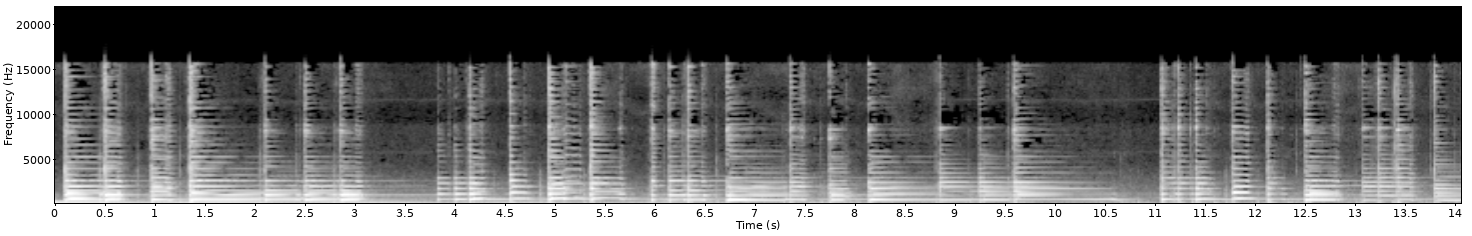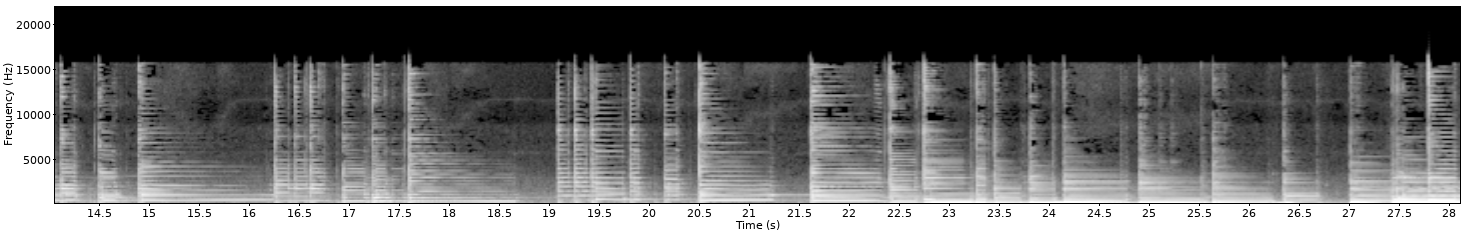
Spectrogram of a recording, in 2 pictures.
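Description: Twelve-string acoustic guitar played fingerstyle: a slow bolero melody picked note by note over plucked chords, each note ringing on doubled strings. A lower bass line joins in near the end.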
